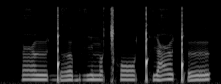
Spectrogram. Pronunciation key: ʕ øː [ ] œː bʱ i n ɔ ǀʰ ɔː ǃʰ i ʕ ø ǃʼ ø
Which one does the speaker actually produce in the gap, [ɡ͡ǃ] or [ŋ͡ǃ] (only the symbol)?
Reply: ɡ͡ǃ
